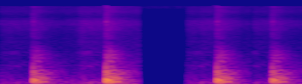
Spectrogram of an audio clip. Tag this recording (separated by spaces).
dog floor knocking tail wagging wooden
